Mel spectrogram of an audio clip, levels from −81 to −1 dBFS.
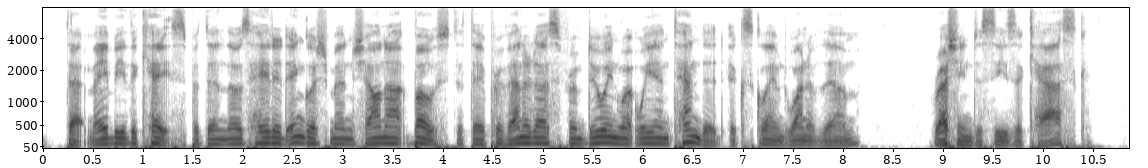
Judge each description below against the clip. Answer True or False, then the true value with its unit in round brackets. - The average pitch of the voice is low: True (105 Hz)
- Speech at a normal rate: True (170 wpm)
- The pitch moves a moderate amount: True (4.2 semitones)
